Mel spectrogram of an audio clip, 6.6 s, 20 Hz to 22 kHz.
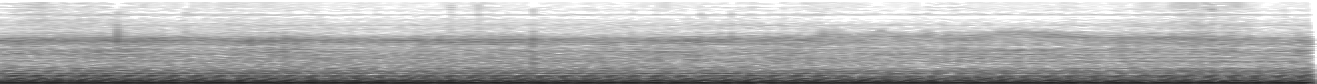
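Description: A 2003 Ford Mustang Mach 1 V8 warming up, a steady close idle with a deep low rumble and even pulsing that runs throughout without a break.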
